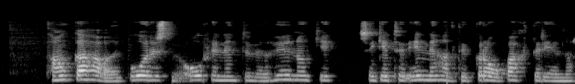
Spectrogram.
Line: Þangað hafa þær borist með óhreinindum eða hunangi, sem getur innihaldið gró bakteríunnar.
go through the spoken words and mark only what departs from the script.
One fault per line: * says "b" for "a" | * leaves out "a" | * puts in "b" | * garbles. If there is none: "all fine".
all fine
